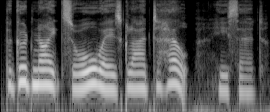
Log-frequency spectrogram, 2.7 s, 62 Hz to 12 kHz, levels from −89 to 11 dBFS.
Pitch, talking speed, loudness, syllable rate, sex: 200 Hz, 220 wpm, -15 LUFS, 5.1 syllables/s, female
